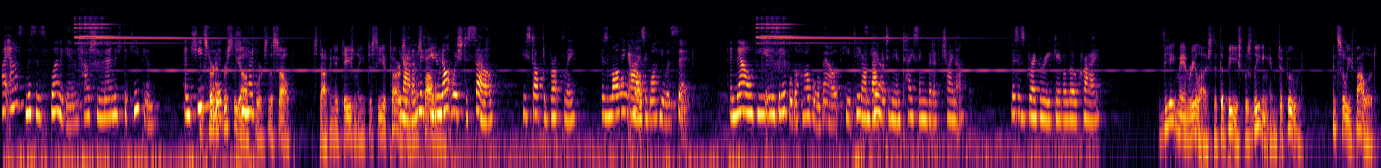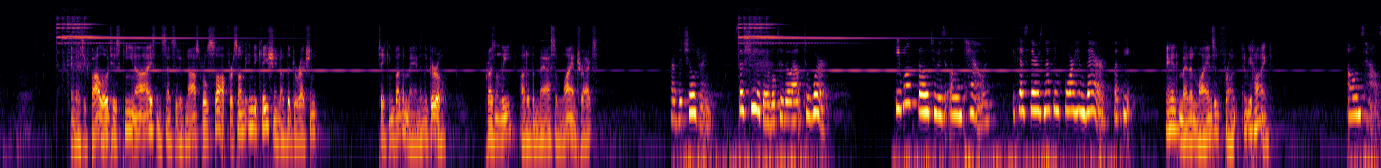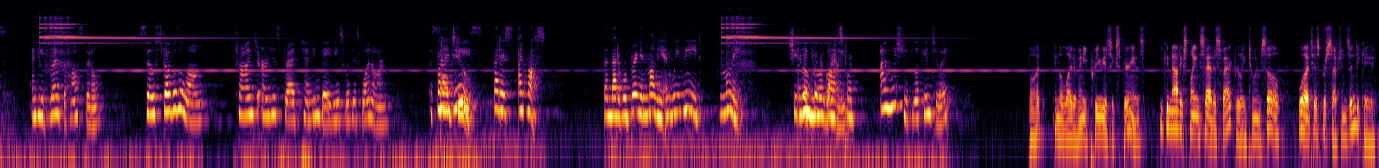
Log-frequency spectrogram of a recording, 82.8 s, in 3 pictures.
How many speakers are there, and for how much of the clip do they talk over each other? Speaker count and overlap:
3, about 7%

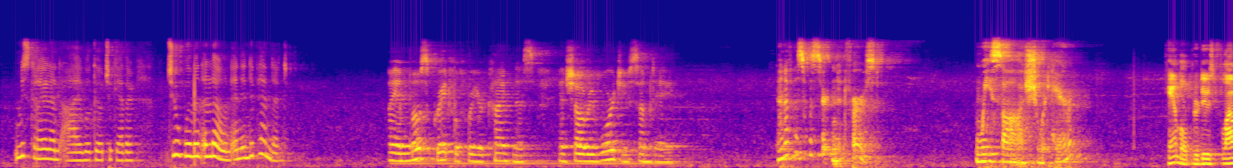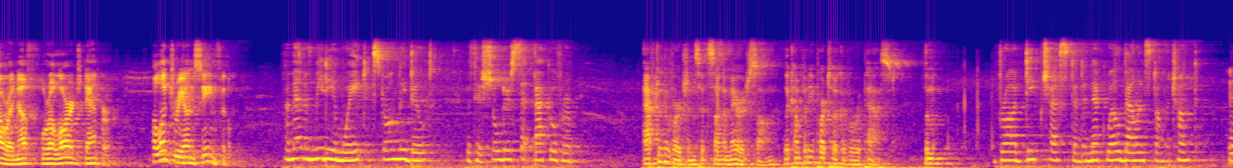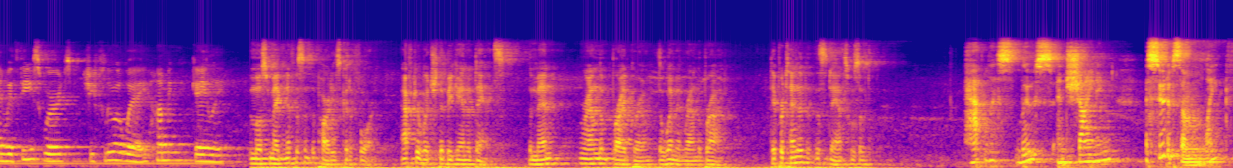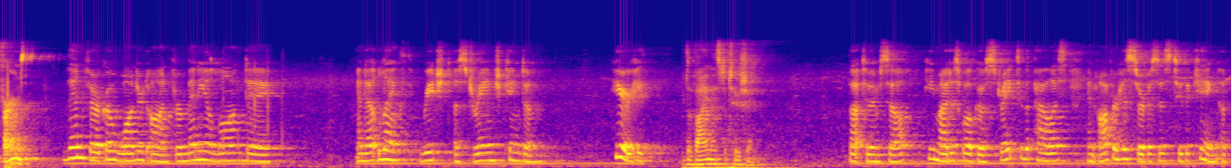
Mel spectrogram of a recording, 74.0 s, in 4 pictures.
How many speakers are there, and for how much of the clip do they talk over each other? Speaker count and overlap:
6, no overlap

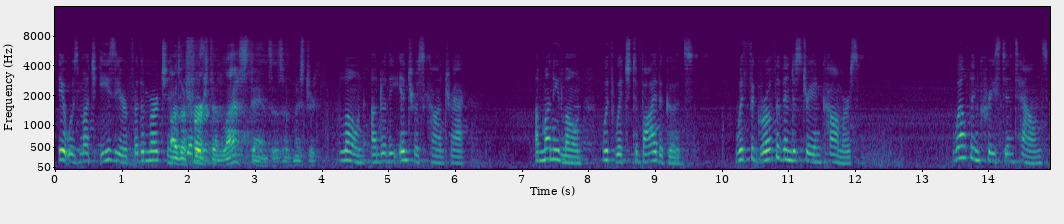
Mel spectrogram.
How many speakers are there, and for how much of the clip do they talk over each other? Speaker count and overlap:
2, about 4%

